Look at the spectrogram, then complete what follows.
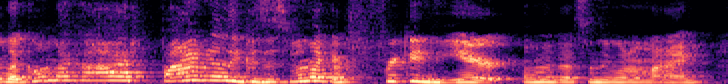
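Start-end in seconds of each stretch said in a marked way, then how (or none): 0.2-1.2 retold squeal of "at last"; pumped-up. Dental staff pumping up their patient, excited. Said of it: "they get me all pumped up".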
